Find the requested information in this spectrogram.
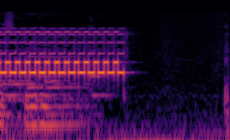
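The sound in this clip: A telephone rings with a loud, rapid warbling trill that repeats evenly for just over a second, then cuts off and leaves faint background hiss.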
